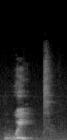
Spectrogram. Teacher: wait ends with the sound T and T is a voiceless sound therefore we are going to choose the voiceless for the S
